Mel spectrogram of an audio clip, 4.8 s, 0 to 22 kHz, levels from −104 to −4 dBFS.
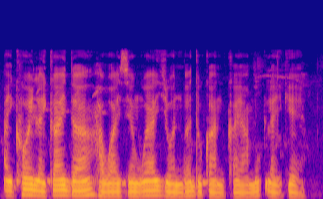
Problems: low volume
